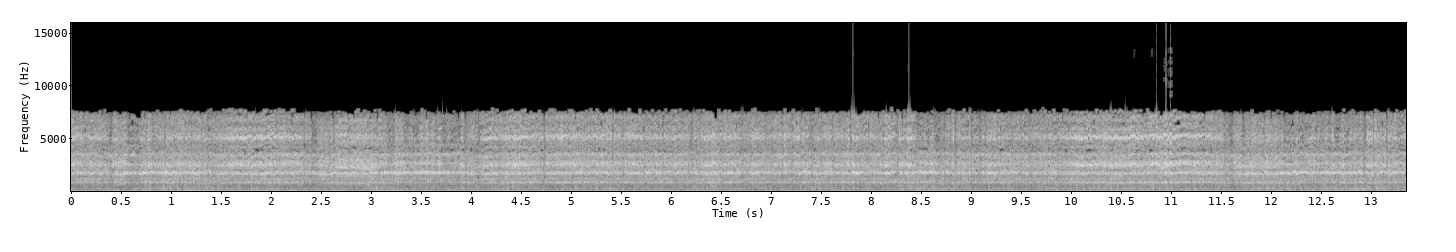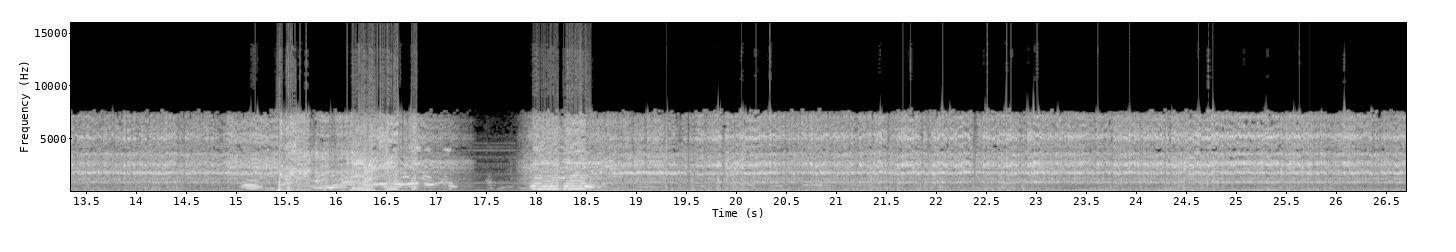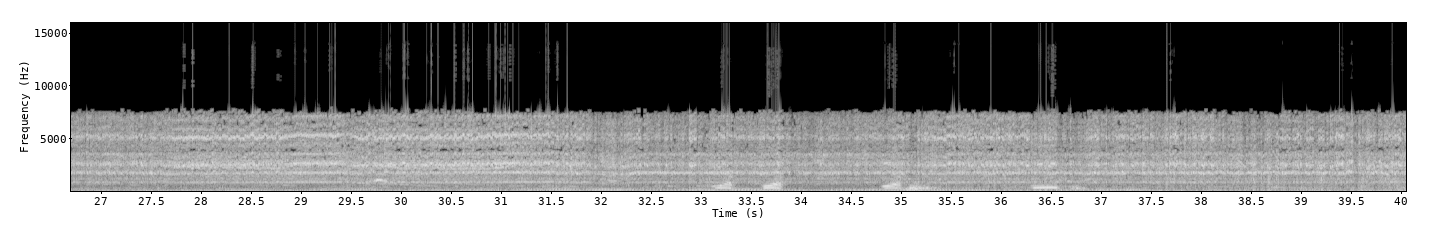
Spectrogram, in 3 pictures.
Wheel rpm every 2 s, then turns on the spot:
230, 220, 230, 230, 230, 230, 230, 230, 120, 190, 230, 230, 230, 230, 220, 220, 230, 230, 230, 230.
none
